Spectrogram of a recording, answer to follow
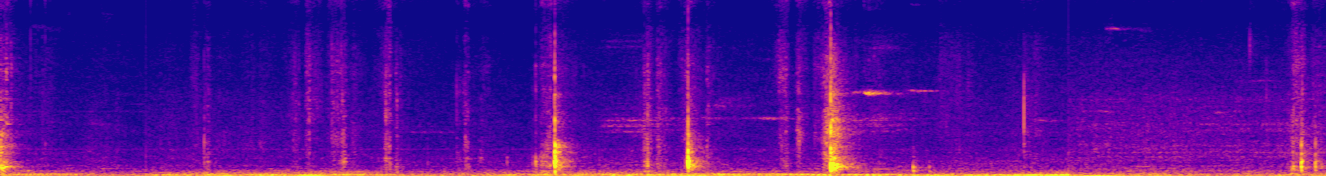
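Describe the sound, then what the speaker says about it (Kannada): Breadfruit is being chopped into thick pieces, with a few separate, fairly sharp knife chops spaced a second or so apart over a low rumbling background. "ಸ್ವಲ್ಪ ದಪ್ಪ ದಪ್ಪನೇ ಕಟ್ ಮಾಡಿಕೊಳ್ಬೇಕು."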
